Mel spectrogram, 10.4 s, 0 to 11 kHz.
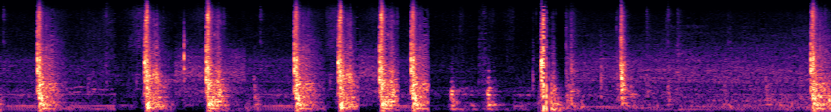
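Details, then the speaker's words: Renault Megane MK3 GT Line door before sound deadening: a dozen slams, each a hollow tinny bang with a short buzzy tail from the uninsulated metal door body and a loose lower plastic trim piece; door panel rattle on slam. "Our door rattle is the most annoying thing about this Megane."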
